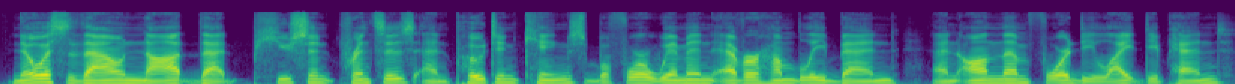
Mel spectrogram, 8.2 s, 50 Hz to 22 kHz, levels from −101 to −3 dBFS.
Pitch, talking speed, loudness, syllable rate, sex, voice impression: 125 Hz, 145 wpm, -19 LUFS, 4.0 syllables/s, male, masculine, adult-like, clear, sincere, slightly unique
